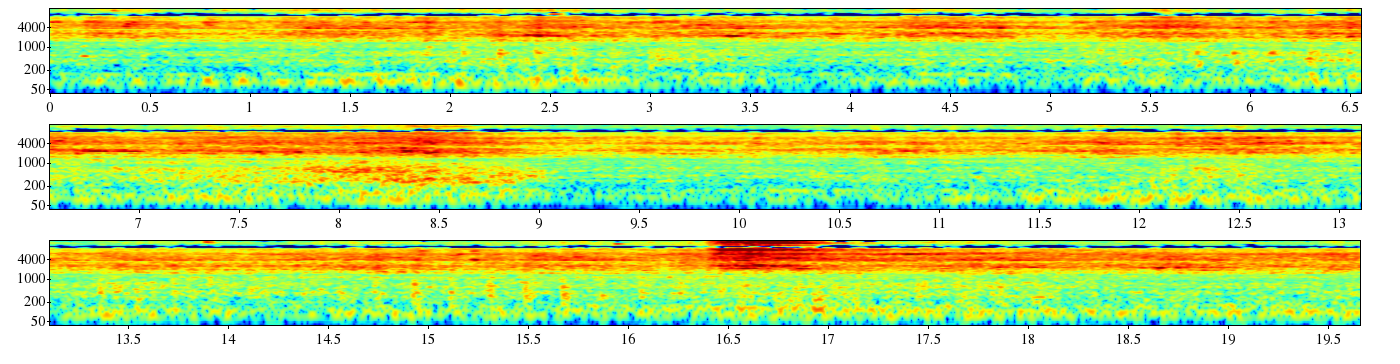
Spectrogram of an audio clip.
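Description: Steel-wheeled coal hopper cars of a CSX freight train rolling past: a steady rumble and clatter of wheels on rail, with a faint high wheel squeal, briefly louder about eight seconds in.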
